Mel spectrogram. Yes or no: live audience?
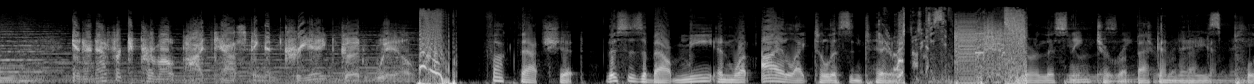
no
